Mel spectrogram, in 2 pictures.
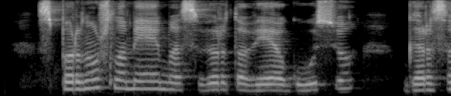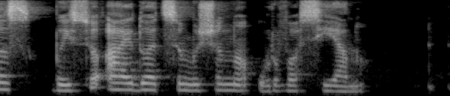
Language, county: Lithuanian, Klaipėda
